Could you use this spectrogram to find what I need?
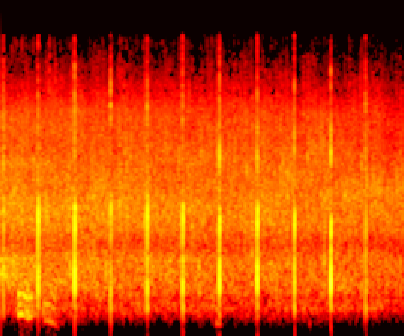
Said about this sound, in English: We thanked her this morning, but just want to say thank you to our youth teams who've not just held the fort, but developed that ministry. So can we give them a round of applause, please?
